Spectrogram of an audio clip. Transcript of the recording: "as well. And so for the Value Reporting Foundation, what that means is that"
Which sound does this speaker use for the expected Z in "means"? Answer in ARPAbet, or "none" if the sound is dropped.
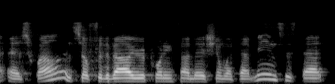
Z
